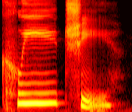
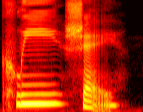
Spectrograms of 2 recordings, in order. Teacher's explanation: Two syllables with the CH making a SH sound from French.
